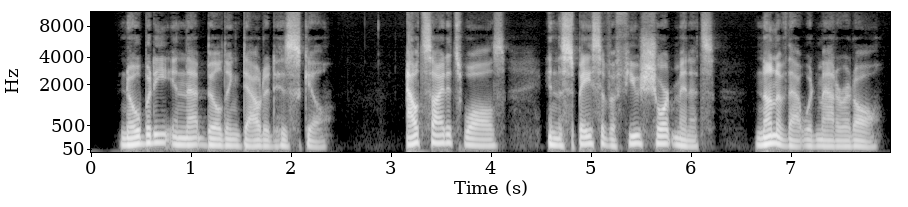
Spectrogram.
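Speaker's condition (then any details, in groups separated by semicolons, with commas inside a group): No condition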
